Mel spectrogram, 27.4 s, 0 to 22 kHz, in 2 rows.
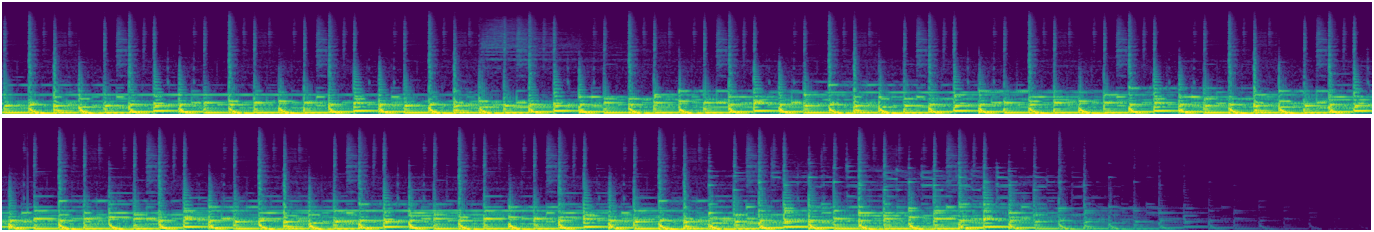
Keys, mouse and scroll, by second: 0.2 scroll up 1, 0.8-3.2 middle drag, 4.0-5.8 drag, 6.0-7.5 middle drag, 8.9-10.3 middle drag, 14.1 <, 15.4-16.5 middle drag, 16.5 scroll up 1, 16.7 middle click, 17.3-19.9 scroll up 1, 19.9 F10, 19.9-20.7 scroll up 1, 21.2-21.9 middle drag, 21.9 scroll down 1, 22.5-24.0 middle drag, 27.2 click.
